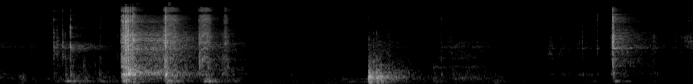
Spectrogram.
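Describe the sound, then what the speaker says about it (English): A ratchet with a deep 12 mm socket works a bolt loose on a Suzuki DRZ400 engine during teardown. Bursts of quick close clicking are separated by short pauses and a final shorter burst. "I need a deep socket to take this bolt out of here"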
